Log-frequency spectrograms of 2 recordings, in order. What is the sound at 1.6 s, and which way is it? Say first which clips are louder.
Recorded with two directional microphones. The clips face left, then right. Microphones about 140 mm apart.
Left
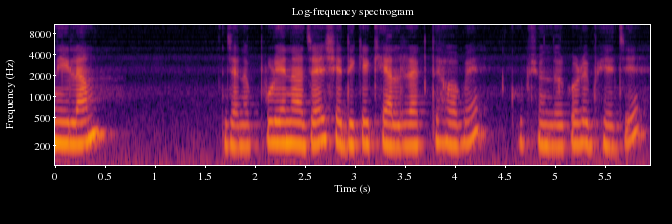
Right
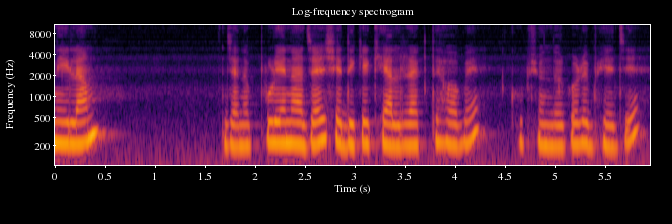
A woman's voice: right 4 dB; 25° right (ahead or behind).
